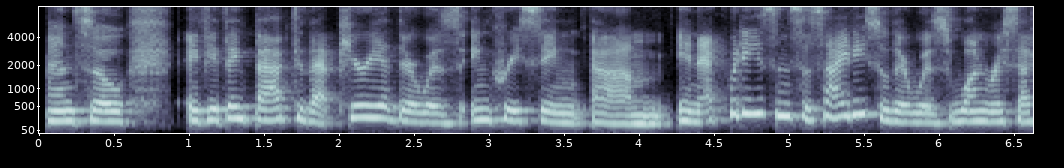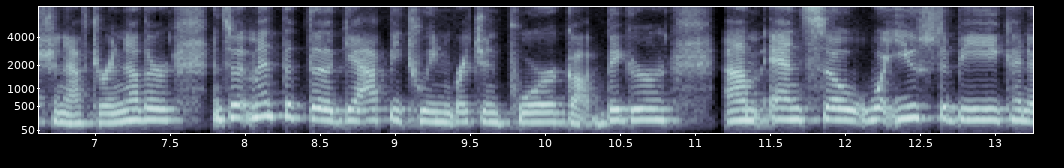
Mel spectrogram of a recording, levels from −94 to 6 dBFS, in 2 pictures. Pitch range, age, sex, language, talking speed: 180-225 Hz, 40-59, female, English, 200 wpm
